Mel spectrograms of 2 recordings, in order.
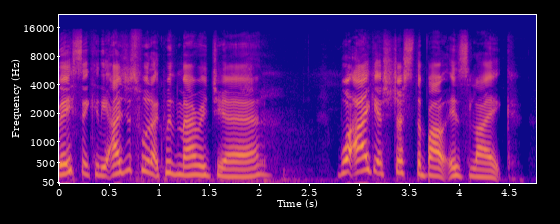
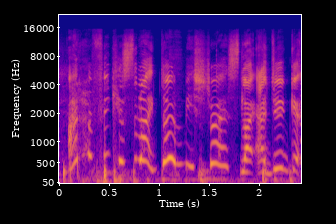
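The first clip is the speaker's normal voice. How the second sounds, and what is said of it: Voice abnormally high-pitched. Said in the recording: “my voice just went abnormally don't high for me”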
